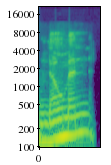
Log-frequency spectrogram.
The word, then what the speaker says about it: gnomon: wrote this poem it's the word nomen it's spelled g-n-o-m-o-n i'm sure you all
